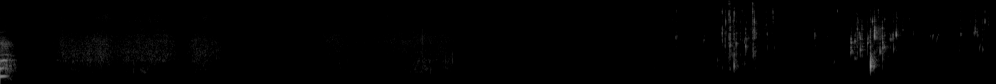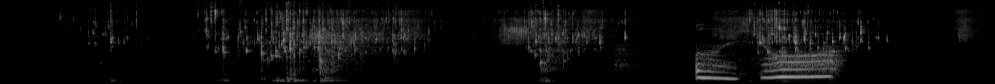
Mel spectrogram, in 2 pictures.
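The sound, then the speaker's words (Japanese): Wet swishing and dabbing as a damp cloth wipes away foam, with dripping water and soft splashes in uneven bursts, then a short squeaky tone near the end. “じゃあ泡をふきふきしようね”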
